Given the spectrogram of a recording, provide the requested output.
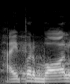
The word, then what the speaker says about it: hyperbole: अगर हम ऐसे लिखते हैं तो नॉर्मली हमें लगेगा कि ये हाइपरबॉल है, हाइपरबॉल बोलेंगे. पर बॉल हमें पता होना चाहिए कि अगर हम बॉल बोलते हैं तो उसकी मतलब राइटिंग में हम कैसे लिखेंगे, BALL। तो ये बॉल नहीं है, ये हाइपरबॉली है। इसकी प्रोनाउंसिएशन कैसे होगी, हाइपरबॉली।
